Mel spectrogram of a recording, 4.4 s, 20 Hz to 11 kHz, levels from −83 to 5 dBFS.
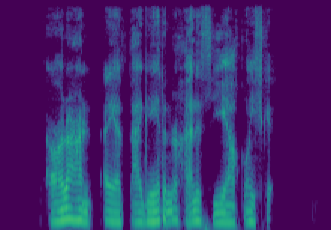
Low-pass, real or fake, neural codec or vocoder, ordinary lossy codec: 9.9 kHz; fake; codec, 24 kHz, 0.9 kbps, WavTokenizer, small release; none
